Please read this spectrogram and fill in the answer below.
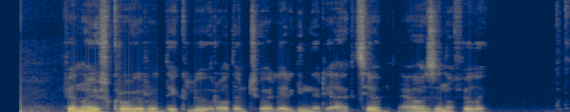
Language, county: Lithuanian, Vilnius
